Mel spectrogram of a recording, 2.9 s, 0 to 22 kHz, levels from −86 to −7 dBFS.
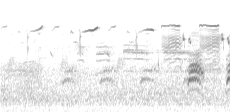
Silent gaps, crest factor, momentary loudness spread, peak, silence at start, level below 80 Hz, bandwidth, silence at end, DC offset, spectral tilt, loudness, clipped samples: none; 16 dB; 13 LU; -34 dBFS; 0 s; -88 dBFS; 19 kHz; 0 s; under 0.1%; 2.5 dB/octave; -48 LUFS; under 0.1%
